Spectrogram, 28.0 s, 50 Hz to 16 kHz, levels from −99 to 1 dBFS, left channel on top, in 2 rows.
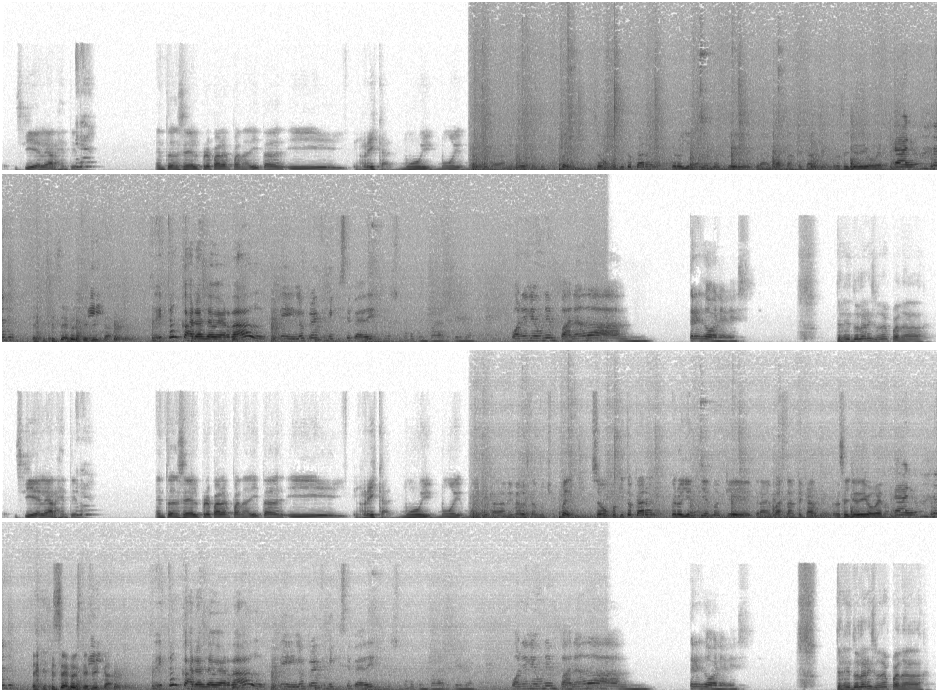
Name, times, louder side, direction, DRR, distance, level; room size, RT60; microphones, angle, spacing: voice 1, 0.4-1.3 2.3-13.3 14.5-15.7 26.0-26.2 26.6-27.9, right 2 dB, 40° right, 0.8 m, -25 dB
sound 1, 7.0-23.1, left 3 dB, 75° left, 0.9 m, -30 dB
voice 2, 13.4-14.3 15.3-15.6 16.3-21.2 21.7-23.8 24.4-25.2, left 3 dB, 40° left, 0.7 m, -25 dB
9.0 x 7.4 x 8.4 m
head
